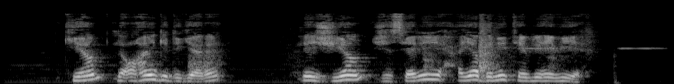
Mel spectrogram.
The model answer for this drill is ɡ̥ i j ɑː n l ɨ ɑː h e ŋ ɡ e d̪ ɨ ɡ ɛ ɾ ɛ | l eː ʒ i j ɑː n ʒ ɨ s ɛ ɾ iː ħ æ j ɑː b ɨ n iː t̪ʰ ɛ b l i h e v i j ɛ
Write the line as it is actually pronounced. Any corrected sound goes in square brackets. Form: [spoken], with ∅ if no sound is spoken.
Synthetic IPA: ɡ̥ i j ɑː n l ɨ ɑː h [ɛ] ŋ ɡ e d̪ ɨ ɡ ɛ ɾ ɛ | l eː ʒ i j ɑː n ʒ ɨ s ɛ ɾ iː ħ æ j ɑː b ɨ n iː t̪ʰ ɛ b l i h e v i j ɛ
